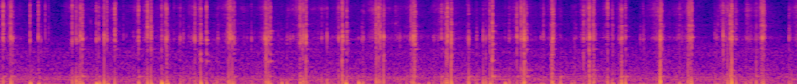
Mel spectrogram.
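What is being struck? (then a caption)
Aluminium drink can. Fingernails tap and scratch along the body of a large, hollow aluminium Red Bull can held close to the mic. The result is a rapid, uneven run of crisp clicks and short scratchy strokes, each with a dull low thump beneath a bright tick. Every hit dies away almost instantly.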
